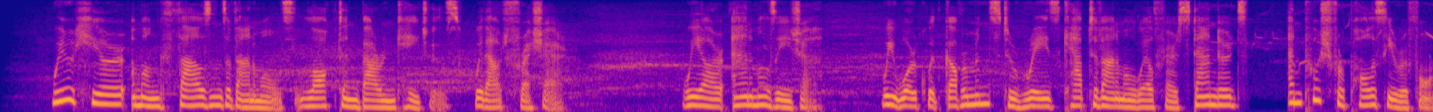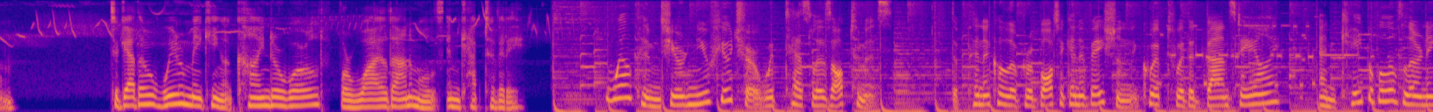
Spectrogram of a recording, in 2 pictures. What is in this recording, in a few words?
Narration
